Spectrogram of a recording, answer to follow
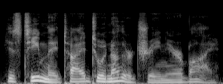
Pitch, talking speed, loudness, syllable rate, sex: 115 Hz, 240 wpm, -18 LUFS, 5.2 syllables/s, male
